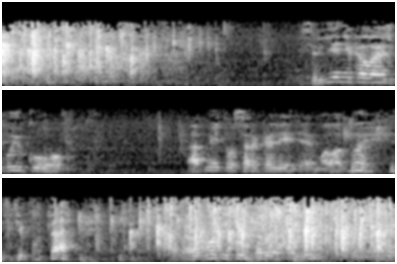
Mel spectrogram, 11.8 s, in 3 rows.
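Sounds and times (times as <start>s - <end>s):
audience applause at a legislative assembly session: 0.0s - 2.2s, 7.9s - 11.7s
speech: 3.1s - 4.8s, 5.8s - 11.7s.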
